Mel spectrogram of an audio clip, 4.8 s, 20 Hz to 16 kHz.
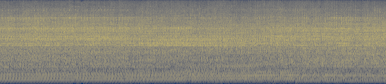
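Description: Harley-Davidson Iron 883 Sportster's air-cooled V-twin running steadily as the bike is ridden along a street, its pitch shifting slightly about two seconds in. Wind rushes over the microphone throughout.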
